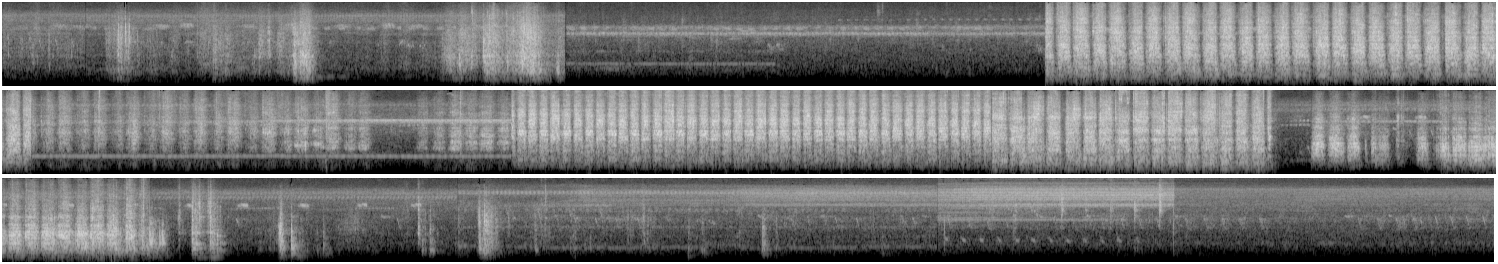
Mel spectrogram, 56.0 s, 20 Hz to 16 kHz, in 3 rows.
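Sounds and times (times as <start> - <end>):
hand tool sawing bamboo: 13.0 - 39.8.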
